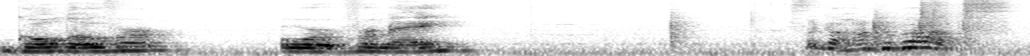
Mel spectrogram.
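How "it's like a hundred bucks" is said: ordinary talk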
